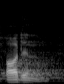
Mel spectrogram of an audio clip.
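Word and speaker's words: Auden: So So it's a part of a poem from WH Odin. That's how you pronounce it.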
